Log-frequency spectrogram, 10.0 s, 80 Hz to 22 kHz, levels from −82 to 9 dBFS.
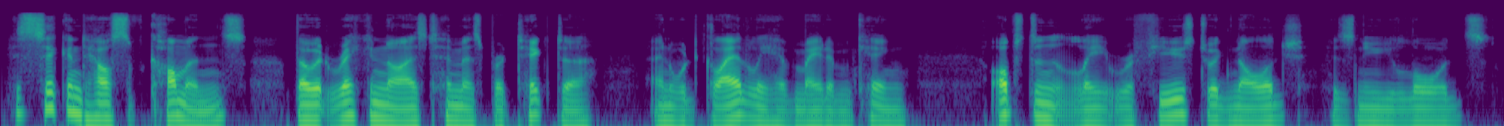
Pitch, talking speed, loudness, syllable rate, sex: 100 Hz, 150 wpm, -22 LUFS, 5.0 syllables/s, male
